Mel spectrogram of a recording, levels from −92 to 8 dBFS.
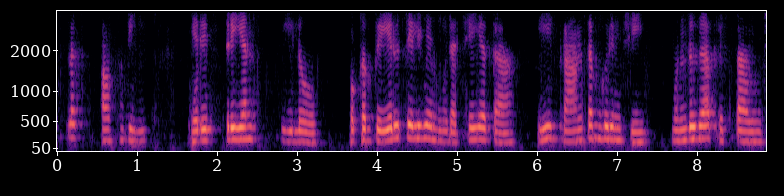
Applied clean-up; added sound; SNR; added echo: neural mask model DeepFilterNet 3.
